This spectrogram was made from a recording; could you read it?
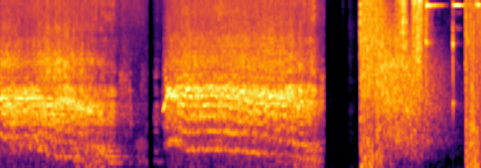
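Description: animal, horse neighing

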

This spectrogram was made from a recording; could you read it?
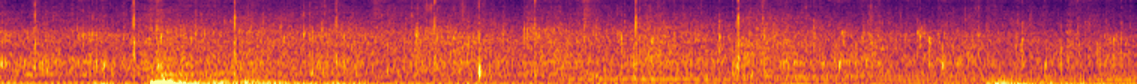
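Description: crowd, audience clapping in praise

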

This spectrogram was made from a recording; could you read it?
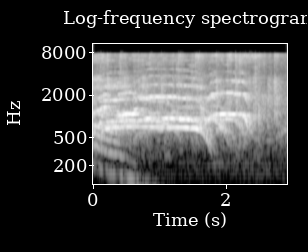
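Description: crowd, audience applause and cheering

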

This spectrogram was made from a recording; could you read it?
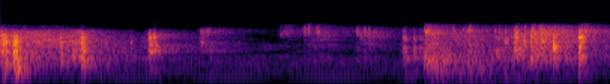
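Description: household object, door shutting

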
